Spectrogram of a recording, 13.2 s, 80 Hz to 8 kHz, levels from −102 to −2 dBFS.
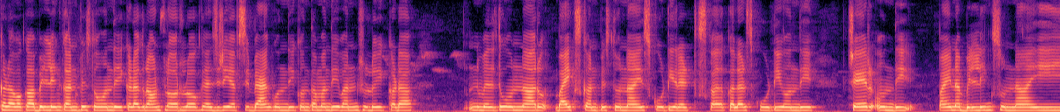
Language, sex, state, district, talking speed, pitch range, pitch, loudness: Telugu, female, Andhra Pradesh, Anantapur, 130 wpm, 225-235 Hz, 230 Hz, -14 LUFS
